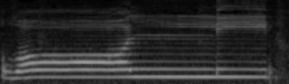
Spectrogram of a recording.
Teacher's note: یہاں پر لام پہ تشدید ہے تو یہاں پر ہم تھوڑا وزن روکیں گے، یعنی ضالین.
